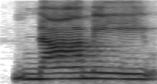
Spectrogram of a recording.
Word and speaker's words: NAMI: we we in minnesota say nami rhymes with mommy you know um suzanne will tell us that mommy started nami and so that's how we remember it here but i've noticed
